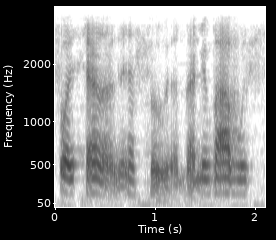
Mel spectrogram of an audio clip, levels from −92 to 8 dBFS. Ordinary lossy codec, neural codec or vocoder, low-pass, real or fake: AAC, 24 kbps; codec, 16 kHz, 2 kbps, FunCodec, trained on LibriTTS, 25 frames a second; 3.6 kHz; fake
